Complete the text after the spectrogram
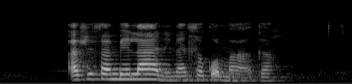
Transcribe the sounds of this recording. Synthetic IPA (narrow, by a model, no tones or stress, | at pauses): aʂifambɛlaninanɬɔkɔmaːka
